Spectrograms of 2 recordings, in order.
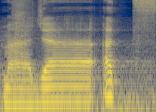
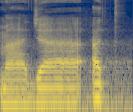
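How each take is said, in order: First: The final t has a strong burst of air. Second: The final t has only a light puff of air. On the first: The speaker calls it wrong. "സുക്കൂനുള്ള തായിൽ ശക്തമായ കാറ്റോടുകൂടെ" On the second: The speaker calls it right. "അല്പം കാറ്റ് മാത്രമേ ആവശ്യമുള്ളൂ"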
